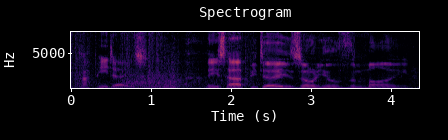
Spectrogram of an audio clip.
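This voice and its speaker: A put-on character voice, nasal and at a low-to-middle pitch, drawls at a very slow pace over noticeable background noise. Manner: nerdy.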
